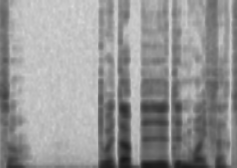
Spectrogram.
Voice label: "byd", Welsh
